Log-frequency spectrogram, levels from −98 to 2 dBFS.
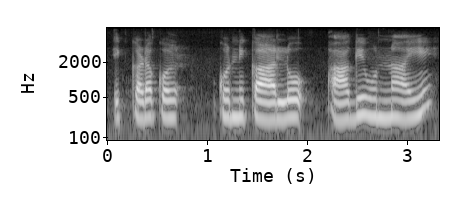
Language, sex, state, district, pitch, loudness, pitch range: Telugu, female, Telangana, Hyderabad, 225 Hz, -17 LUFS, 210-230 Hz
